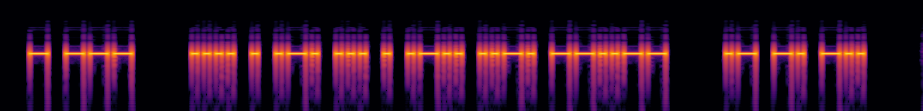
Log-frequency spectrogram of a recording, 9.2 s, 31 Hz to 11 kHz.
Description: Morse code, heard as a keyed tone, about 20 wpm, 650 Hz. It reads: TO HERSELF, AND
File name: 05-Chapter-05 20 WPM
